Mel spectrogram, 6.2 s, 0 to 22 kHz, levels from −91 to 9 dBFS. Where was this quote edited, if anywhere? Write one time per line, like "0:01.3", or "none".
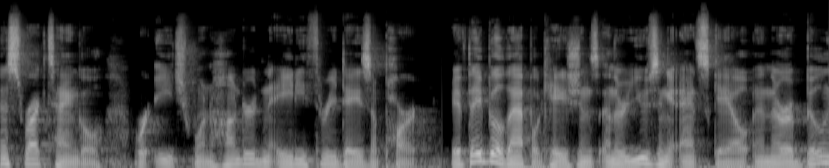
0:03.2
